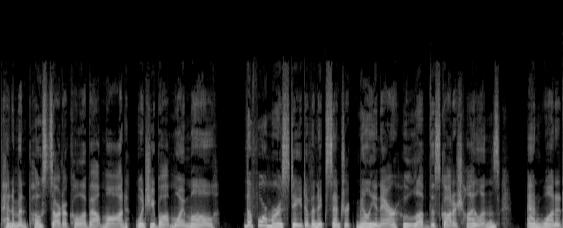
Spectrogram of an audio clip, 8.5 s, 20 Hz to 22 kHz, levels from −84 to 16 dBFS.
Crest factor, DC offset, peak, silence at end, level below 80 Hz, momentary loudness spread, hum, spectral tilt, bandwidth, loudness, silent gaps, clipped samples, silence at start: 14 dB; under 0.1%; -6 dBFS; 0 s; -74 dBFS; 5 LU; none; -4.5 dB/octave; 16 kHz; -19 LUFS; none; under 0.1%; 0 s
